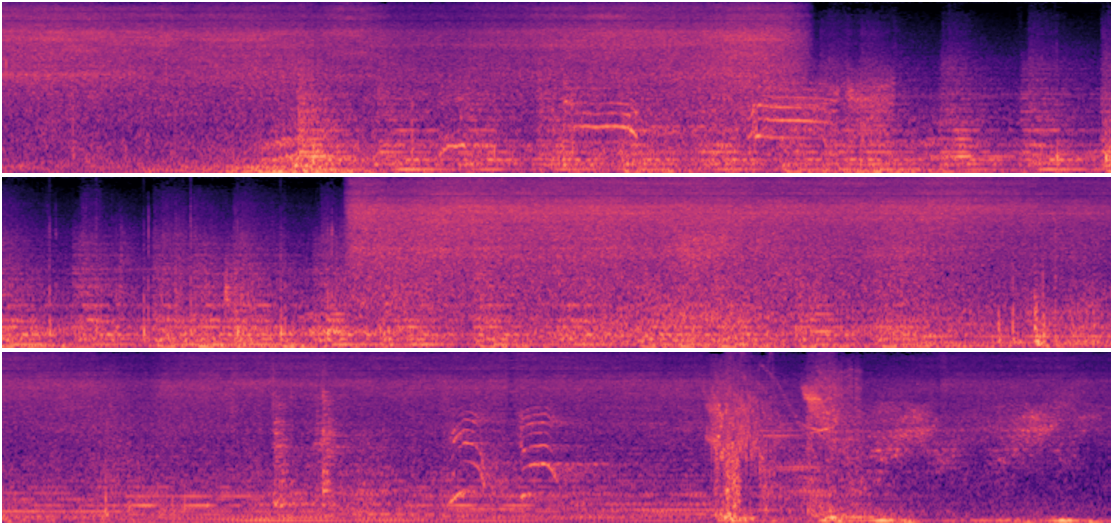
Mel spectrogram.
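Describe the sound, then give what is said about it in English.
Steady, loud hissing of steam escaping from pipes broken by Jack's body, a dense rushing noise that fills the whole stretch, with low rumbling and scattered thuds mixed in and no voices. “Now, do you think Jack's body breaking those steam pipes was the actual fix?”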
